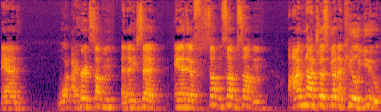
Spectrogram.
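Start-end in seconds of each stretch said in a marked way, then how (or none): 3.5-7.6 screaming, higher and louder. Retelling an angry fisherman's threat at the nets: imitating someone screaming. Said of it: "And he was screaming this".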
